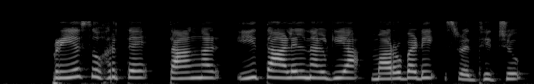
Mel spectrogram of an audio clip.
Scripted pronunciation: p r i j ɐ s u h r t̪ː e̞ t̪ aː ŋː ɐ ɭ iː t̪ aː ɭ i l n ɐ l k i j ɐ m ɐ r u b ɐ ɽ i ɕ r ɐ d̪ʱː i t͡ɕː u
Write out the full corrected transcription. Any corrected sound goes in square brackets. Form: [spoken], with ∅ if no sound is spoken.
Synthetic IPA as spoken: p r i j ɐ s u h r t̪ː e̞ t̪ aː ŋː ɐ ɭ iː t̪ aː ɭ i l n ɐ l k i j ɐ m ɐ r u b ɐ ɽ i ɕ r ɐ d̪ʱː i t͡ɕː u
